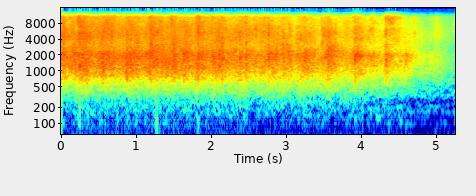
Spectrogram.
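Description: An audience breaks into sustained applause at a spiritual talk about the Rally for Rivers campaign. The dense clapping stays steady for several seconds, then fades away.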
